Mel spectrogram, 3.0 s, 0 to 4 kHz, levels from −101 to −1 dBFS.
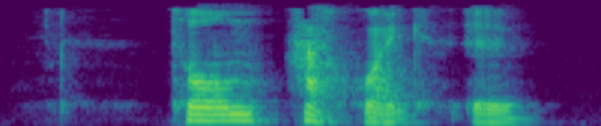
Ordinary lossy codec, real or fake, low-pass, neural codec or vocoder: MP3, 24 kbps; real; 3.6 kHz; none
